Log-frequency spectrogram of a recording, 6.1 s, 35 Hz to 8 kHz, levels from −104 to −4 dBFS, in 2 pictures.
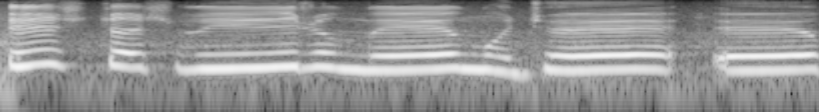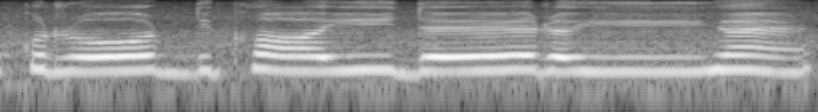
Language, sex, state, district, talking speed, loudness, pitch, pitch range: Hindi, female, Madhya Pradesh, Katni, 100 wpm, -15 LUFS, 270 Hz, 255-280 Hz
